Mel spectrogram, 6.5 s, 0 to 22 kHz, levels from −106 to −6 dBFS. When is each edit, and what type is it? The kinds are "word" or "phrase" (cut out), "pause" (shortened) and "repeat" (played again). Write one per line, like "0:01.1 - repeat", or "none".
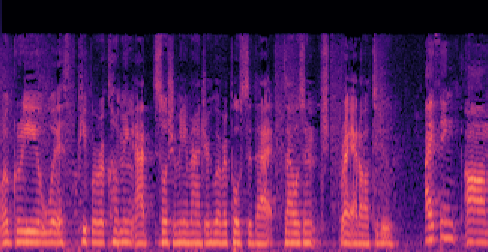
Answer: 0:01.0 - word
0:02.0 - word
0:03.8 - word
0:04.5 - word

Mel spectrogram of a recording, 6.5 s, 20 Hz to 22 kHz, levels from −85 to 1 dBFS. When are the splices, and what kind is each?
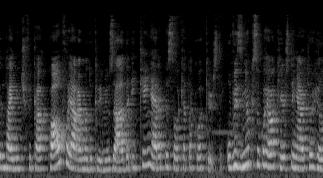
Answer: none

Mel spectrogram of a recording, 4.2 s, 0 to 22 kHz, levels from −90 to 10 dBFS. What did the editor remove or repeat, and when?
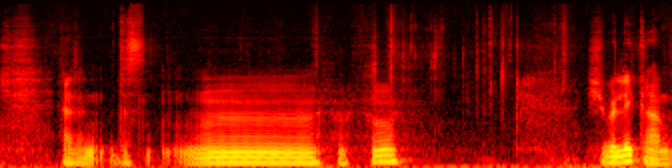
none

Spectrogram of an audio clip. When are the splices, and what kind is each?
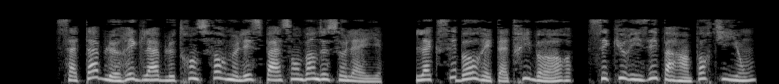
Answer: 0:04.6 - word

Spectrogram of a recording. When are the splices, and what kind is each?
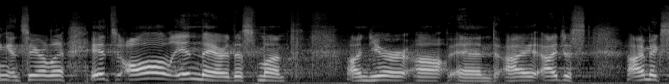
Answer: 0:04.5 - phrase

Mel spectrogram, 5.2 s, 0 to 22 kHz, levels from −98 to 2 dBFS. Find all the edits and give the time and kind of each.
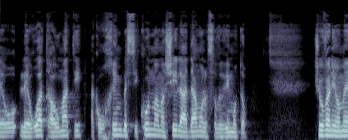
0:01.3 - pause

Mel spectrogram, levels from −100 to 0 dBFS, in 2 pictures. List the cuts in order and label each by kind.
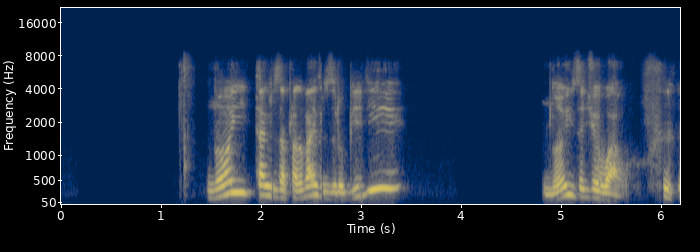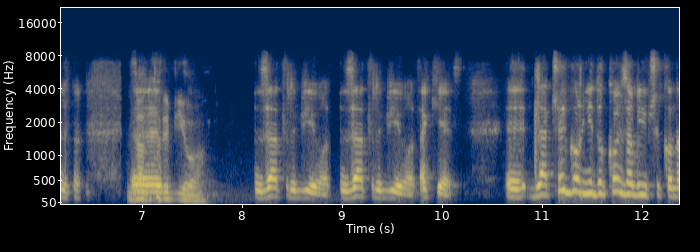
0:01.3 - pause
0:02.1 - word
0:02.6 - word
0:06.8 - pause
0:08.9 - repeat
0:11.4 - word

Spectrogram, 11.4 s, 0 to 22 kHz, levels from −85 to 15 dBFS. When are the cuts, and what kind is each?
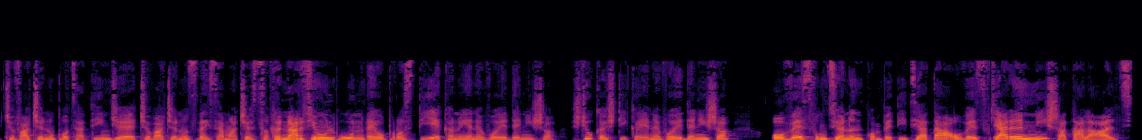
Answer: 0:02.7 - word
0:03.3 - word
0:03.7 - word
0:08.6 - word
0:09.9 - word

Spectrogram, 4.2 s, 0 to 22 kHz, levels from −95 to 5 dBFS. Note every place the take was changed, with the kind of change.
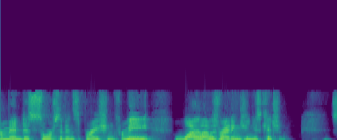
none

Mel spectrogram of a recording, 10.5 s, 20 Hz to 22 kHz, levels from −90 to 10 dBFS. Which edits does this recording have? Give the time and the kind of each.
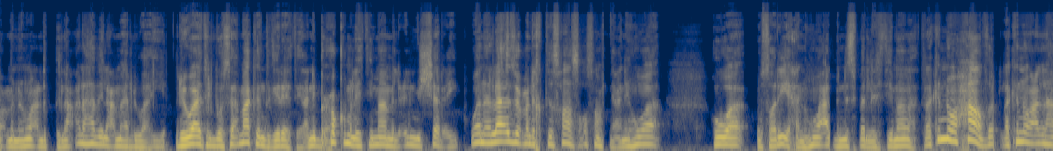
0:01.7 - pause
0:04.6 - pause
0:06.0 - phrase
0:07.6 - phrase
0:08.3 - word

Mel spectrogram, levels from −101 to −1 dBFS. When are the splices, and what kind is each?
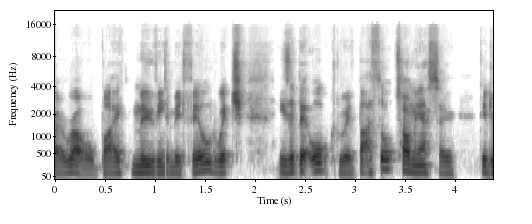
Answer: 0:01.1 - word

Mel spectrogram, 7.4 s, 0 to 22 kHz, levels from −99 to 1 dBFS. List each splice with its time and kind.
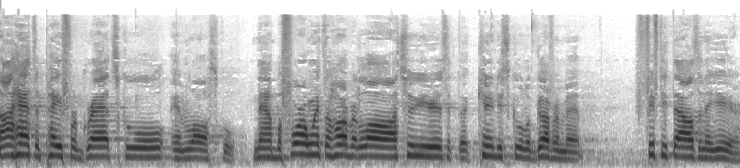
0:02.5 - pause
0:04.0 - word

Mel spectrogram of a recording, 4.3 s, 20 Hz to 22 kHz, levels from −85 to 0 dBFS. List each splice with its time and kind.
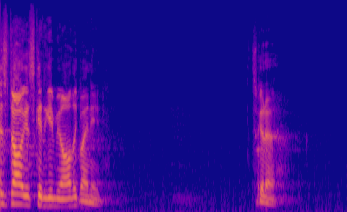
0:01.0 - word
0:03.2 - word

